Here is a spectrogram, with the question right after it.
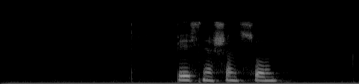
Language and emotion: Russian, neutral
